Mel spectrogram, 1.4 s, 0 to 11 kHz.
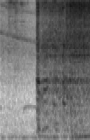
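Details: Peugeot 206 with a no start and a weak battery, after a temporary wire fix on a fuel hose clamp: quick crank, then the engine fires at once and settles into a steady, even idle; normal start.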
